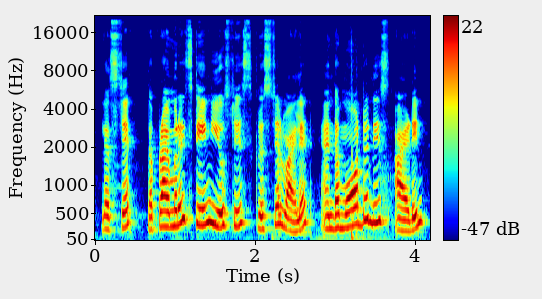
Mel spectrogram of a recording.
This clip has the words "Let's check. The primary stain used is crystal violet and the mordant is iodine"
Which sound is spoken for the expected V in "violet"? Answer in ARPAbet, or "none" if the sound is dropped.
V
